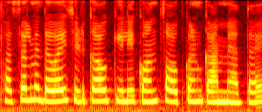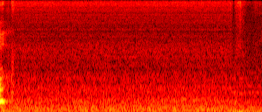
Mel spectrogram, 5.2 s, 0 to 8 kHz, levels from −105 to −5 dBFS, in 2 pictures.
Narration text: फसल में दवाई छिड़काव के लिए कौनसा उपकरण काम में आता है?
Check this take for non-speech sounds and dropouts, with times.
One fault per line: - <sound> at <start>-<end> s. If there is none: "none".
none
